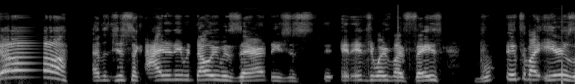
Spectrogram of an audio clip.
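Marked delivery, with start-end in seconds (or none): 0.0-0.7 sudden high yelp; startled yelp. Retold or imitated. Caught by stepfather, startled mock yelp. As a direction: jump at the surprise. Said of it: "I'm like".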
